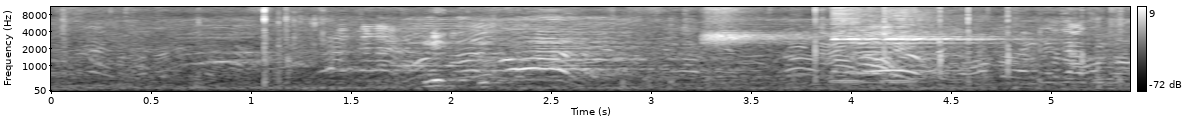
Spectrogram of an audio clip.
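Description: Young players call out in the distance outdoors.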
